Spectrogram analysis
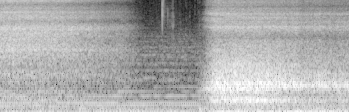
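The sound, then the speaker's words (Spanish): A deep inhale through the nose, taken as a calming breathing exercise against anxiety: a steady breathy hiss, a brief dip, then a fuller, louder rush of airflow that continues to the end. “Aprende a respirar correctamente. ¿Sabes qué pasa? La respiración es una de las cosas más importantes que podemos hacer por nuestro cuerpo. Inhala profundo por la nariz”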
